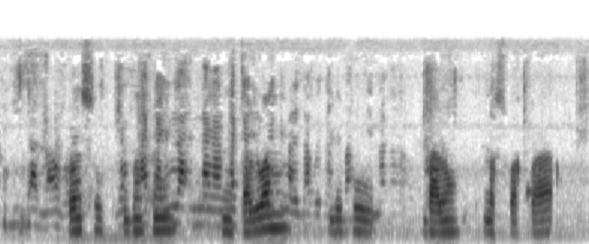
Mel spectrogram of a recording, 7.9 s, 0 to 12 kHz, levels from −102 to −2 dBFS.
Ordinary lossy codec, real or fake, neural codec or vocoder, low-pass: AAC, 48 kbps; real; none; 7.2 kHz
